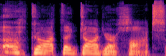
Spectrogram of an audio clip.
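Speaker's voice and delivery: slow, dismissive, patronizing, talking-down tone. Imitating the brother character talking to his sister: imitating a condescending brother. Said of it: "dismissive and condescending ab-, about her".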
